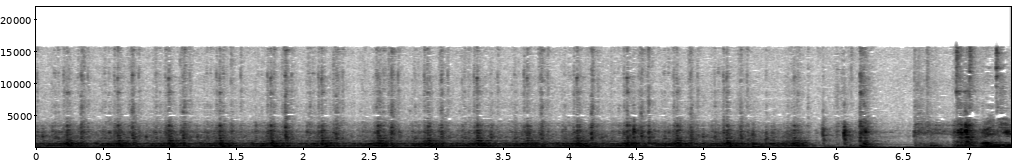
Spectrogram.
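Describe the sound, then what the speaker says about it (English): A sewing machine runs long basting stitches along a sleeve cap, a steady close rapid needle patter that continues for several seconds before slowing and stopping near the end, with no talking. "begin doing the long basting stitches for this sleeve cap"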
